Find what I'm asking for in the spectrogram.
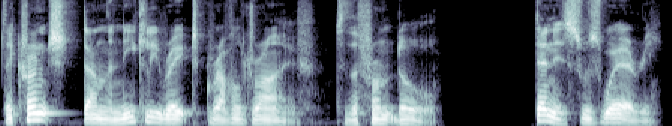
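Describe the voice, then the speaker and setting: Low-voiced man narrating with lively intonation. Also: measured pace. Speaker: audiobook narrator. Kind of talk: scripted story narration.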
